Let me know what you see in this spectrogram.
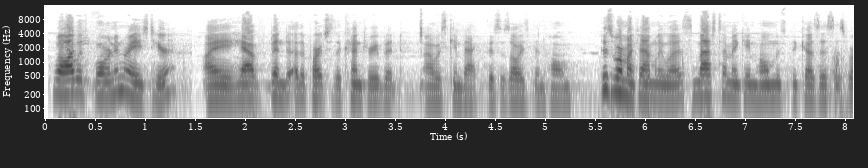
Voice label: Idaho woman 60s monologue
